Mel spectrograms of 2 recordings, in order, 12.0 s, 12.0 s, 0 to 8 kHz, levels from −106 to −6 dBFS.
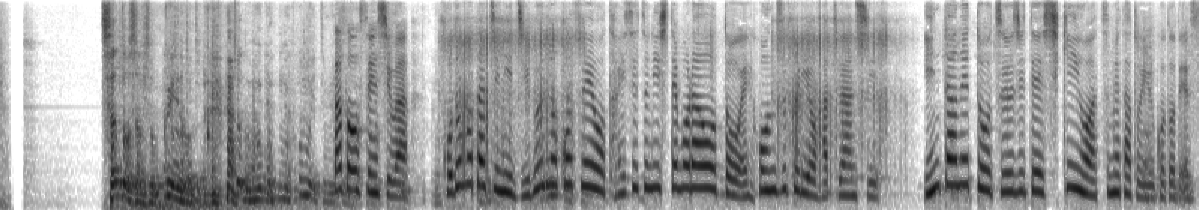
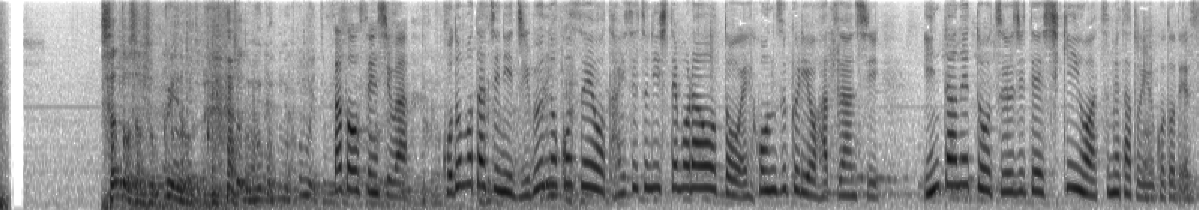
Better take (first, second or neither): second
